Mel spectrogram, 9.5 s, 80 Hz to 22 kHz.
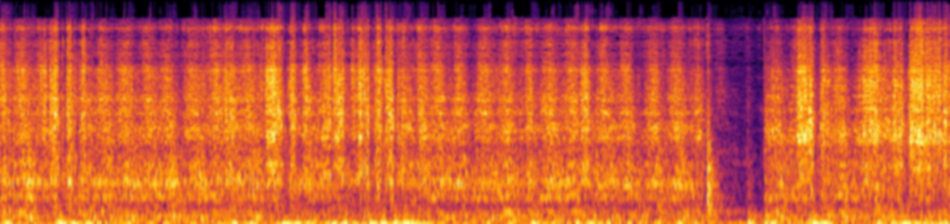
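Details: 1947 Dodge, carburettor engine reluctant to start after fuel supply problems; choke put on fully, linkage faulty with butterfly stuck: long steady starter churn with no firing catch, only a brief pause; flooded engine cranks but won't start.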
